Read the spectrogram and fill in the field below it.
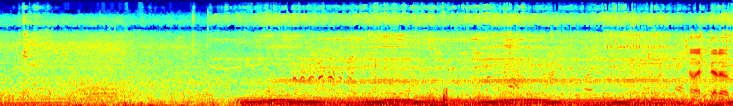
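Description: A modified car fitted with a ProCharger supercharger at a Memphis car meet: a loud, close engine rumble swells and settles into a deep, pulsing drone, with voices talking in the background.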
